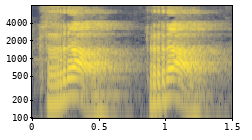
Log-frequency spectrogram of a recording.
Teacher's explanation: आप अभी एक्सपेरिमेंट करके देखिए, रा बोल के देखिए, रा ये हमारी जीभ जो है अंदर जाके फिर लुढ़क के बाहर आती है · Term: लुंठित व्यंजन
